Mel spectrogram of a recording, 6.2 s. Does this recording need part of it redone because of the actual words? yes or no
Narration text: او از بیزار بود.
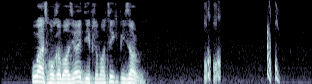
yes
